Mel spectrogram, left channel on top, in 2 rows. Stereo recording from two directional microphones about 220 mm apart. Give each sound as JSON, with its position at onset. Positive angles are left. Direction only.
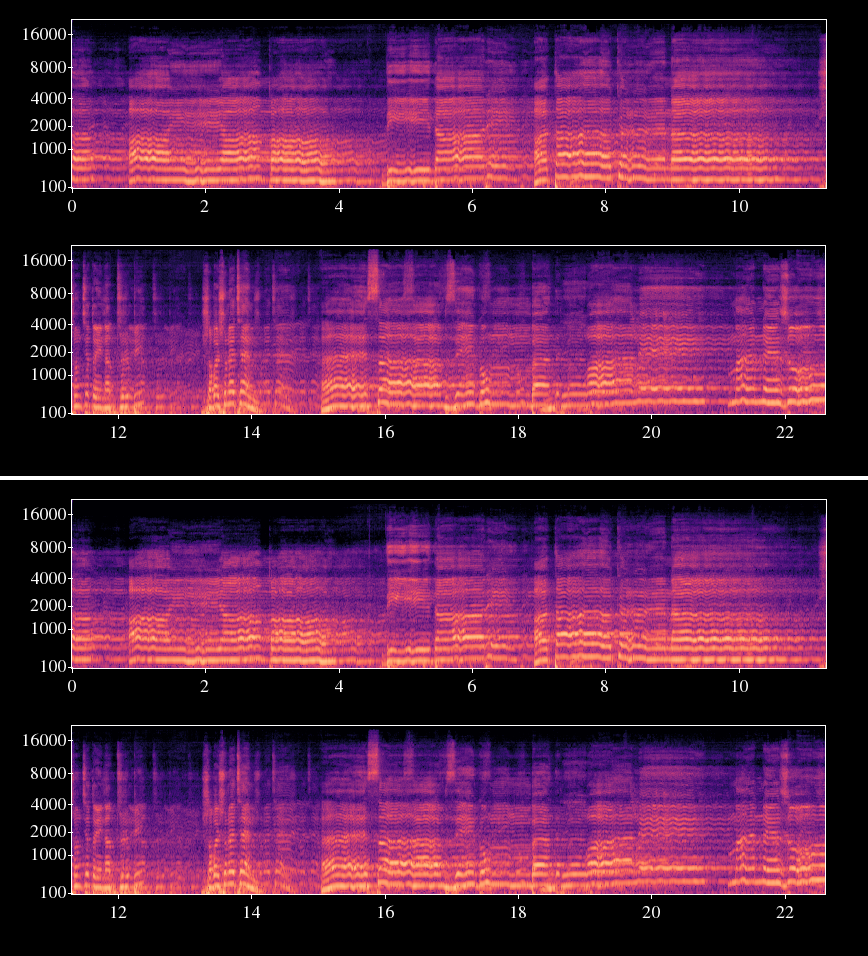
{"t": 0.0, "sound": "carnatic music", "side_deg": 55}
{"t": 0.9, "sound": "music", "side_deg": 55}
{"t": 5.0, "sound": "music", "side_deg": 35}
{"t": 11.4, "sound": "speech", "side_deg": 40}
{"t": 13.3, "sound": "speech", "side_deg": 40}
{"t": 15.0, "sound": "music", "side_deg": 35}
